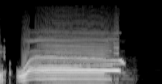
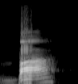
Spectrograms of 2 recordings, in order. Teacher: वाव जो अदा करते हैं दोनों होठों गोल करके, और बा को दोनों होठों को मिलाकर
